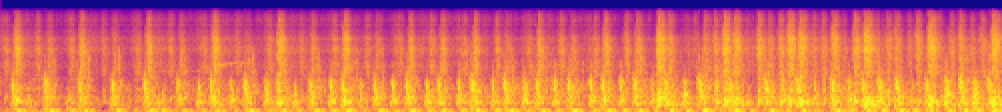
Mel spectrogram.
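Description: Snare drum played in a fast, unbroken run of sharp strokes: free-improvised solo jazz drumming.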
